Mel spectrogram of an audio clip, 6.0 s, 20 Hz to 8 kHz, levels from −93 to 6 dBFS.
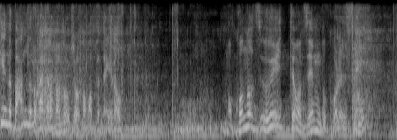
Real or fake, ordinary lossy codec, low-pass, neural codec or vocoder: fake; none; 7.2 kHz; codec, 16 kHz, 4.8 kbps, FACodec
